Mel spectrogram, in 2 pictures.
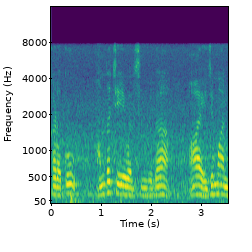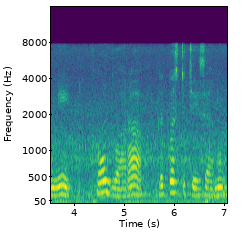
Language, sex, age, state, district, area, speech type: Telugu, female, 60+, Andhra Pradesh, Nellore, urban, spontaneous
